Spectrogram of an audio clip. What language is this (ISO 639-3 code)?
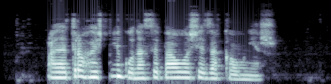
pol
